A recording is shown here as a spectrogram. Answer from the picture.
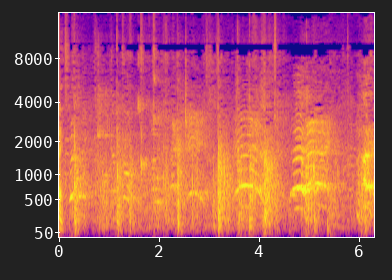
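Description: Basketball bouncing and knocking on the court during live play, with short pitched calls from players' voices between the knocks.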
